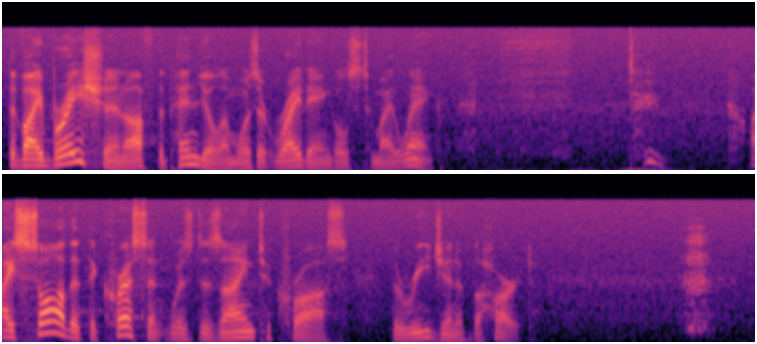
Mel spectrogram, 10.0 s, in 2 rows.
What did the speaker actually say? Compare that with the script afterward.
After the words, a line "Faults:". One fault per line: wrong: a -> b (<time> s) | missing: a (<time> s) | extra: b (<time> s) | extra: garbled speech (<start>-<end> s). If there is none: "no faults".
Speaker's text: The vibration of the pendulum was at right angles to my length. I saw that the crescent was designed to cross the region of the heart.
The vibration off the pendulum was at right angles to my length. I saw that the crescent was designed to cross the region of the heart.
Faults:
wrong: of -> off (0.8 s)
